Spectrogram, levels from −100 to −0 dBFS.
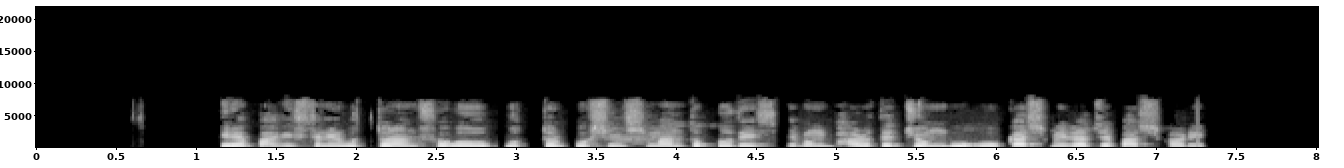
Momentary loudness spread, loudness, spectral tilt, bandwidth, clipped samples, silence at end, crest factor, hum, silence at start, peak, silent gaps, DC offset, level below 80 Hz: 8 LU; -18 LUFS; -6 dB/octave; 7.8 kHz; under 0.1%; 0.7 s; 18 dB; none; 1.15 s; -2 dBFS; 3.09-3.16 s, 4.65-4.69 s; under 0.1%; -60 dBFS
